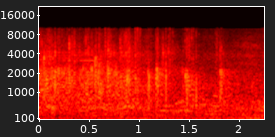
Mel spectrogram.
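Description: An audience claps at a World AIDS Day 2019 launch event as a United Nations representative is introduced, a moderate, somewhat uneven round of applause.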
